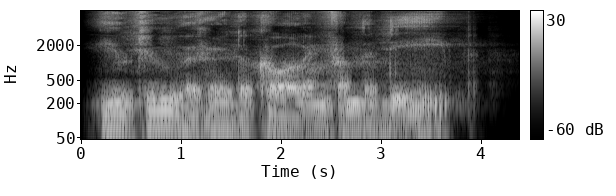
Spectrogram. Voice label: Male Old God

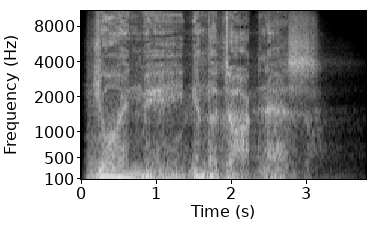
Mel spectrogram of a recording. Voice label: Male Human Lose; Lich King

